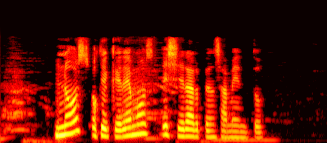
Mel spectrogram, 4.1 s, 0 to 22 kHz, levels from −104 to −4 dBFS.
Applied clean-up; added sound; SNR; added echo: classical method Wiener filter.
